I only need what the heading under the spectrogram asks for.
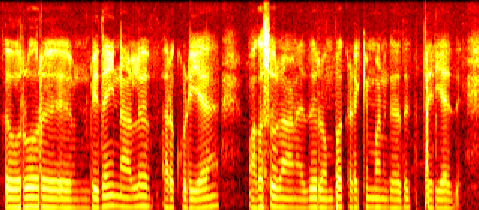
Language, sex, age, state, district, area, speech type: Tamil, male, 30-45, Tamil Nadu, Mayiladuthurai, urban, spontaneous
